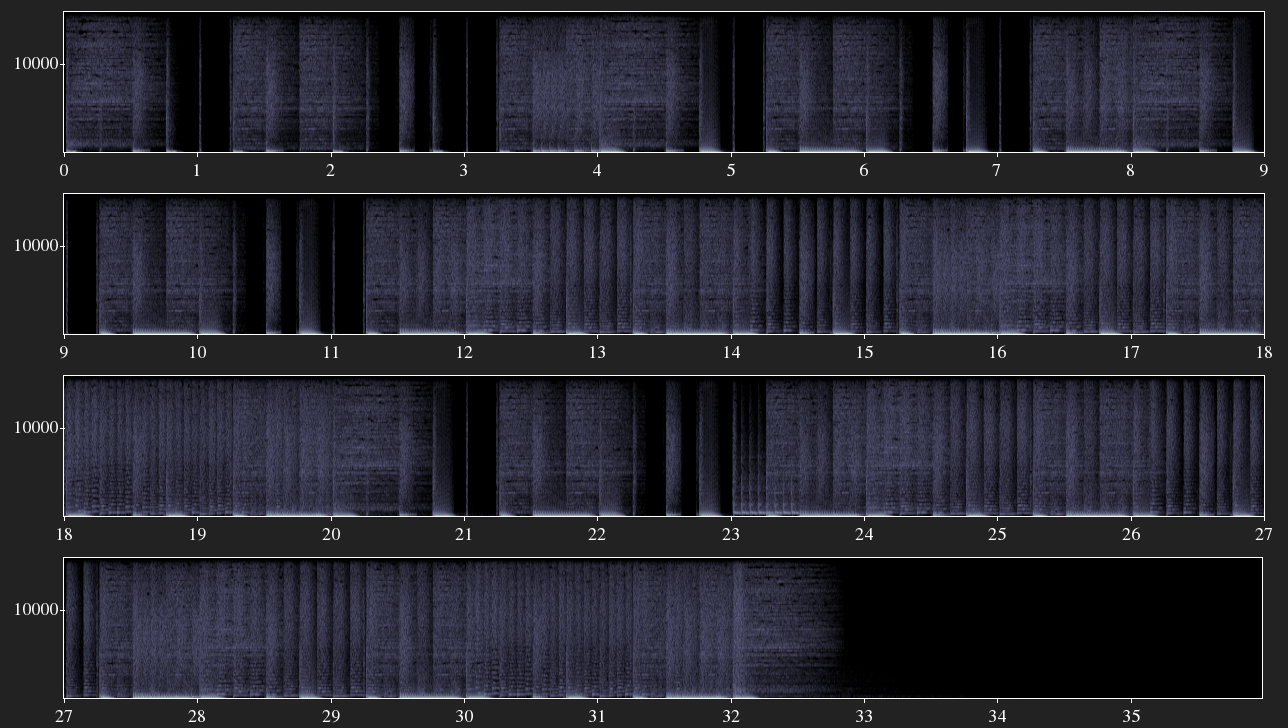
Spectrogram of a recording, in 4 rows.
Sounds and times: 12.1s Little piece of music 20.4s
23.1s Little piece of music 32.6s

